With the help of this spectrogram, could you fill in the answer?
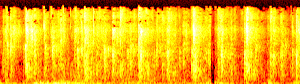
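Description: Audience applause for the moderator at the end of a panel discussion fills the whole stretch, a dense, steady patter of many hands clapping at once, moderately loud with no voices standing out.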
